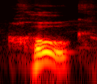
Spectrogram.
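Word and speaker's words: Hoch: and it was the year where Scott Hoke, rhymes with choke, missed like a 3-foot putt to Well, win.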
